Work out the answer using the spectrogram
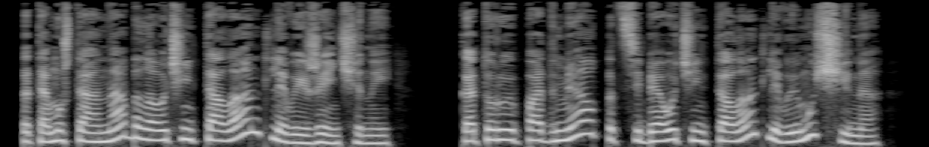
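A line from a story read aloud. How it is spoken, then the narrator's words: Snapped back. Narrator (Russian): огрызнулась жена карикатуриста-пьяницы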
